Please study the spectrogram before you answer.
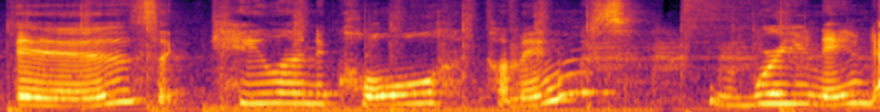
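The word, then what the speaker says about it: Calla: I think it's supposed to be pronounced Kayla, like the Kala lily, but they thought it was a Kayla lily. Anyway, so people were pronouncing it Kala, and they didn't want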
